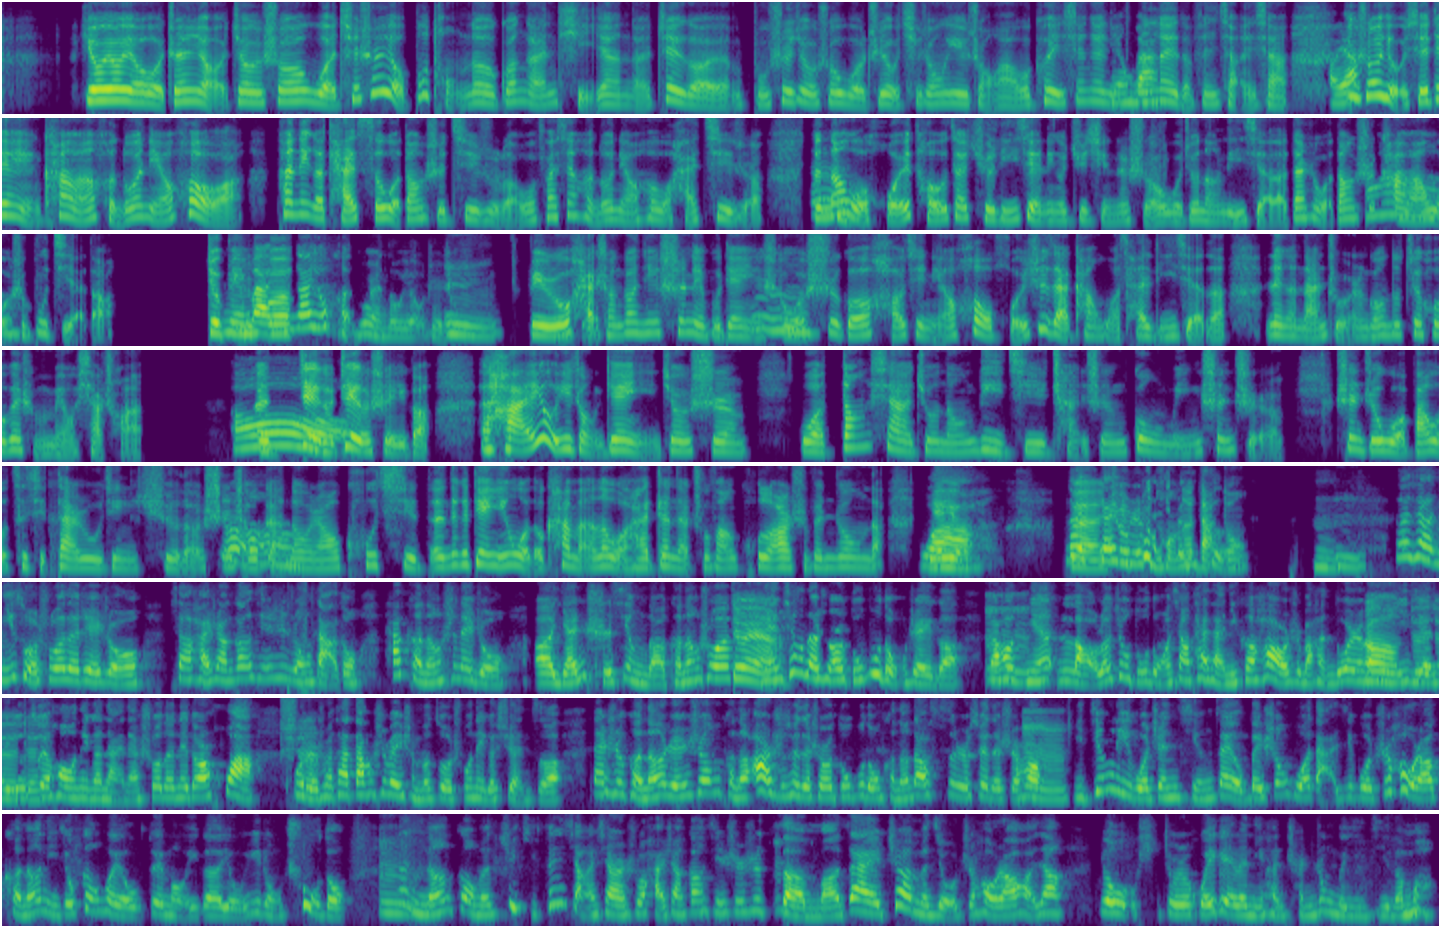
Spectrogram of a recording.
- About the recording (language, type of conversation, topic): Chinese, podcast, 你曾被某句台词深深打动过吗？
- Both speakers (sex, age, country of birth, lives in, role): female, 20-24, China, United States, host; female, 35-39, China, United States, guest
- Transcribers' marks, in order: other background noise; laughing while speaking: "的吗？"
